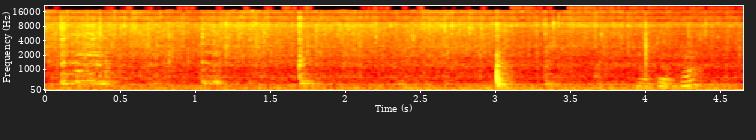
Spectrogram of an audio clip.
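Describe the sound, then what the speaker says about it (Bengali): Panch phoron, bay leaf, dried and green chillies, onion and garlic fry in hot oil for a mashed raw banana vorta, with a continuous sizzle and several sharp spoon scrapes and clinks against the pan. "দিয়ে দিলাম পাঁচফোড়ন, তেজপাতা, শুকনো মরিচ, দিয়ে দিলাম কাঁচামরিচ, পেঁয়াজ, রসুন"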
